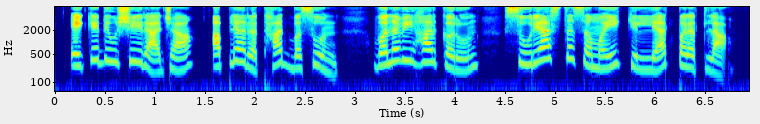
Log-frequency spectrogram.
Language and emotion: Marathi, neutral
